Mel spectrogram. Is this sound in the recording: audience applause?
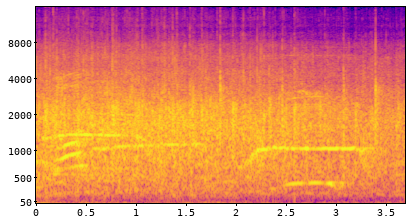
yes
